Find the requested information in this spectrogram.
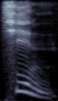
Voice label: "cin4", Taiwanese

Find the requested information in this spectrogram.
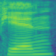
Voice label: "pien5", taiwanese

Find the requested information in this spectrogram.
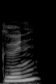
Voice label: "giun9", taiwanese

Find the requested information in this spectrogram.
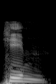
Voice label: "him3", Taiwanese syllable

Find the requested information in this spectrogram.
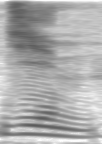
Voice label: "rim3", taiwanese

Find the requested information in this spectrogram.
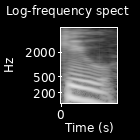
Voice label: "giu3", Taiwanese syllable

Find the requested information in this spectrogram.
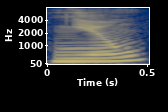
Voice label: "ngieu9", Taiwanese syllable

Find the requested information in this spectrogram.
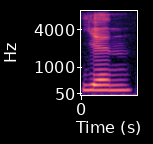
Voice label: "yen2", Taiwanese

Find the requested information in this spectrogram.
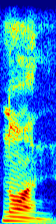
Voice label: "nuan3", Taiwanese

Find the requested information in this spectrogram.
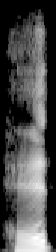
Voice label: "het9", taiwanese

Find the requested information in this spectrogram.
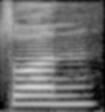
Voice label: "zuan1", taiwanese

